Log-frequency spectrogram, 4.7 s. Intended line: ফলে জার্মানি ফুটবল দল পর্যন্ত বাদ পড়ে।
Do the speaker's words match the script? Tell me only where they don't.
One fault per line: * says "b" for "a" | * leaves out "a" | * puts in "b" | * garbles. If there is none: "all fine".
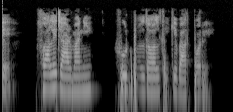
* says "থেকে" for "পর্যন্ত"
